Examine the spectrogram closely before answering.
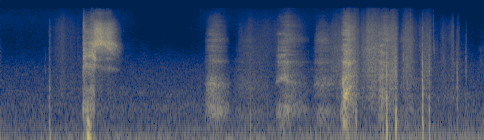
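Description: A deep male voice speaks slowly and gruffly.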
